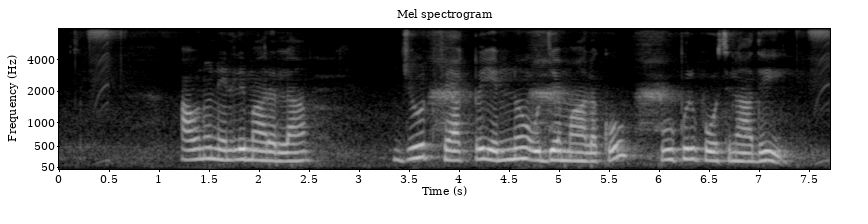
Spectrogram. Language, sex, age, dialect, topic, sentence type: Telugu, female, 31-35, Telangana, agriculture, statement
